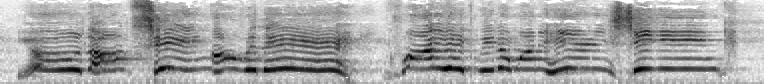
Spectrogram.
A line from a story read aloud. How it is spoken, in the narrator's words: the neighbors would scream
